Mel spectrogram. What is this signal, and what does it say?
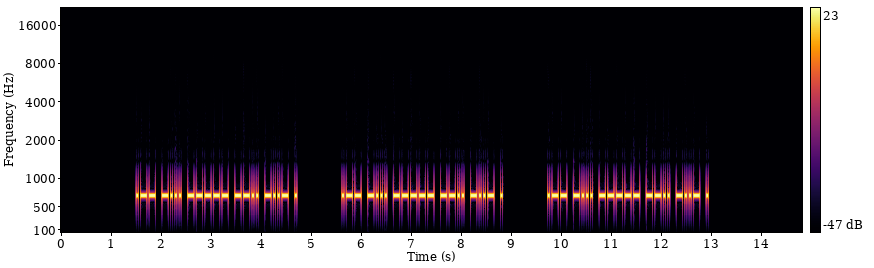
Morse code, heard as a keyed tone, about 28 wpm, 700 Hz. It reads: WB0ZXE WB0ZXE WB0ZXE
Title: USA Call Signs - 6 Characters - Repeated 3x - 28wpm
